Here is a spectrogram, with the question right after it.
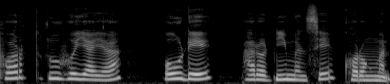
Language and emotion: Bodo, neutral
